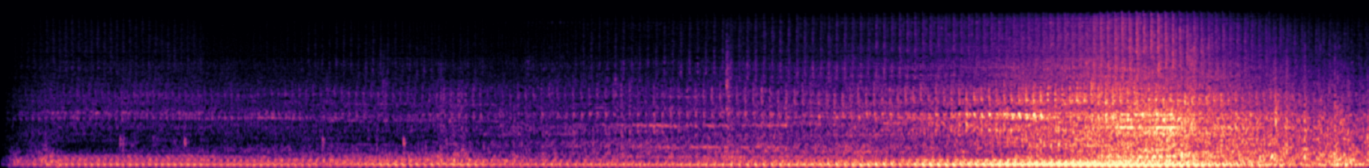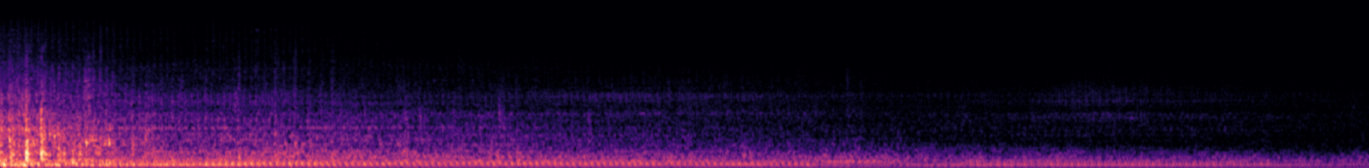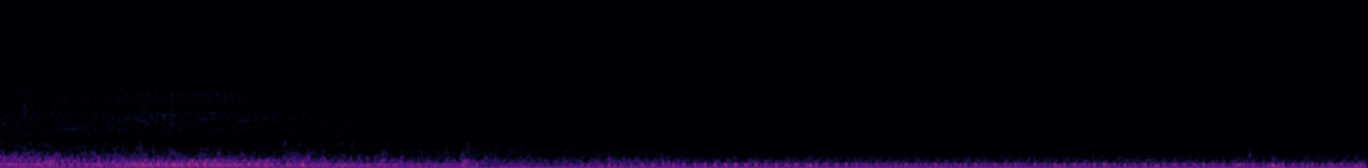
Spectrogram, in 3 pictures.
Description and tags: old tractor passing Hatz
Old Hatz tractor passing from far to close and driving away.
countryside, field, farm, machinery, recording, transport, agricultural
